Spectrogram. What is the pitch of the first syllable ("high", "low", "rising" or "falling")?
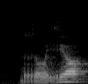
low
